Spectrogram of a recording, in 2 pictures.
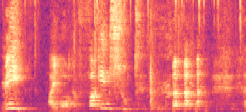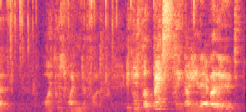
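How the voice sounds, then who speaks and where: An actor playing a volatile, violent jilted man. He swears heavily and swings from hushed confiding to roaring rage. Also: fairly high pitch, steady tone, quick pace, a little hiss or hum, lightly acted. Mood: wistful. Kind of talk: theatrical monologue. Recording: echoey room, distant mic, music behind.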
